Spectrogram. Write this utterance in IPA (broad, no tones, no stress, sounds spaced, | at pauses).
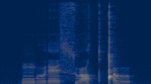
ŋ ʊ ɾ ɛ s u tˤ ǃ ʊ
